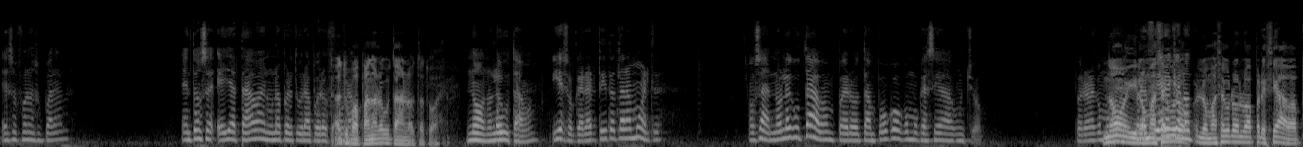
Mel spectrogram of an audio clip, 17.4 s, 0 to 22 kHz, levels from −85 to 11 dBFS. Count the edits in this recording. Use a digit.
1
